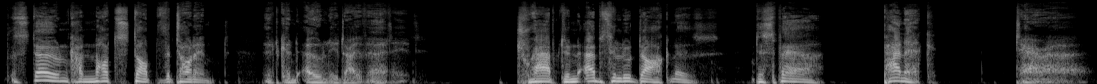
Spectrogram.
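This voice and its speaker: Godlike video game villain, brooding, ominous, grandiose, very slow, gravelly, theatrical monologue. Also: male voice, mid-range voice, sing-song, dry recording, studio quality, heavily acted. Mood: grave, musing. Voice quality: husky, gravelly. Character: godlike male cosmic villain, brooding, grandiose, obsessed with perfection. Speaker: video game boss character.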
